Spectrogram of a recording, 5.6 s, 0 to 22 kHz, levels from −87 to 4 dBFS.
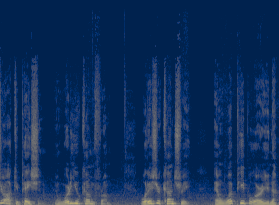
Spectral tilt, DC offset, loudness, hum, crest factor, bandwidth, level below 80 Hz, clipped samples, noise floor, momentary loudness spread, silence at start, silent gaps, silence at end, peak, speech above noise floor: -6 dB/octave; under 0.1%; -32 LUFS; none; 18 dB; 16.5 kHz; -62 dBFS; under 0.1%; -56 dBFS; 15 LU; 0 s; none; 0 s; -14 dBFS; 24 dB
